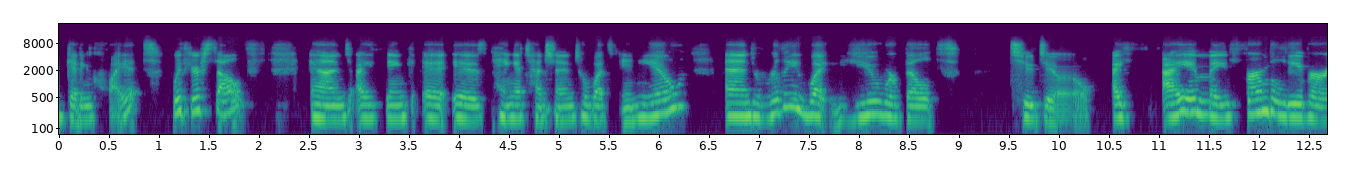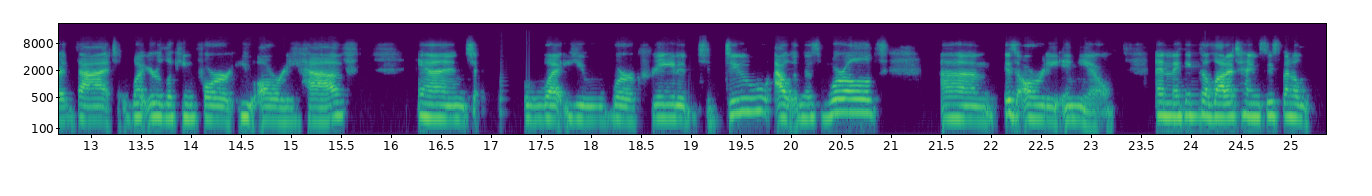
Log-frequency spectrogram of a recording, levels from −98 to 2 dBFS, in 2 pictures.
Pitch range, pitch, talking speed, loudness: 160-190 Hz, 170 Hz, 150 wpm, -28 LUFS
